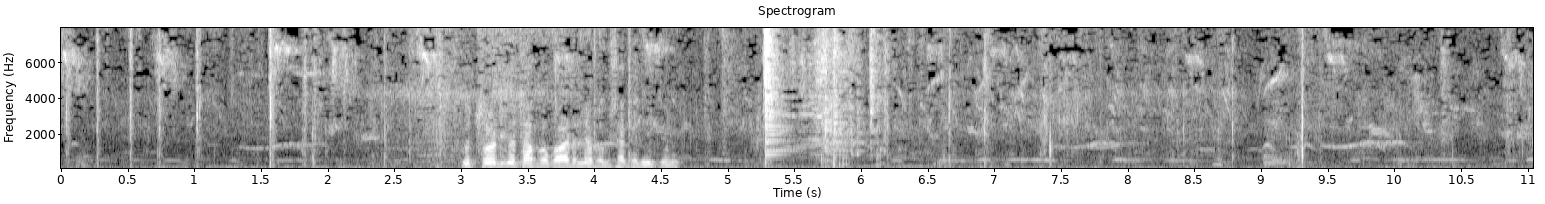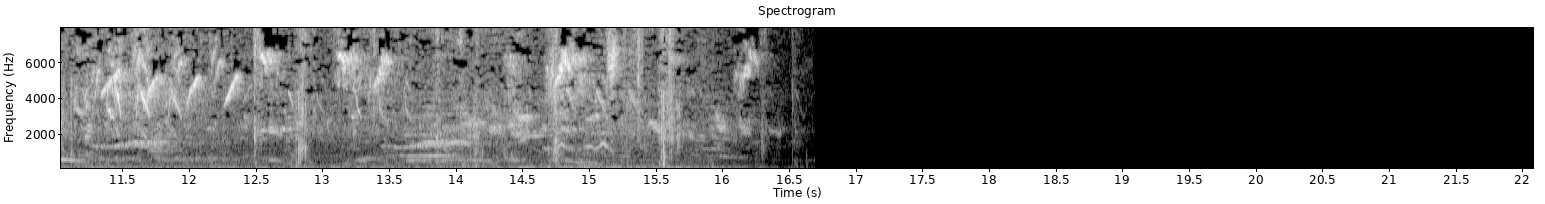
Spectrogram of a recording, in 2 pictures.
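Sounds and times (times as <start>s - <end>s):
birds chirping: 0.0s - 16.7s.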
